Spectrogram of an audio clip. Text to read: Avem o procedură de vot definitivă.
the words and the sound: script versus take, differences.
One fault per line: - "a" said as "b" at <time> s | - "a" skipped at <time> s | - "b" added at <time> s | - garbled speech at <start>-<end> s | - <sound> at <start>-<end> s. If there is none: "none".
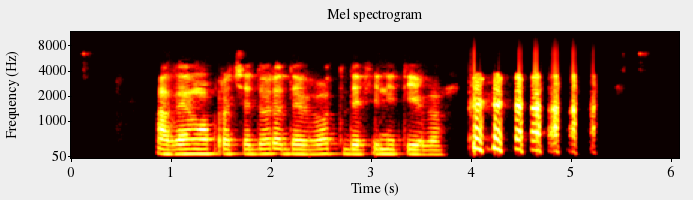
- laugh at 4.0-5.3 s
